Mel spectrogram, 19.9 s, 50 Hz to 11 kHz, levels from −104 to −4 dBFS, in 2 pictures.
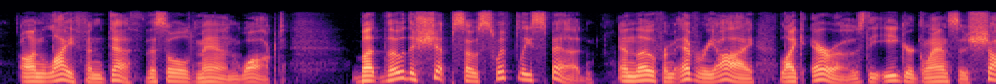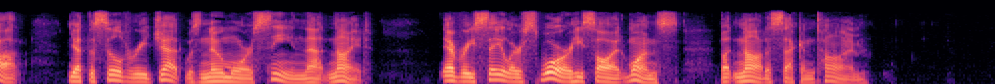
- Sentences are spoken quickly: No, average, 145 wpm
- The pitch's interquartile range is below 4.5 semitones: No, average, 5.0 semitones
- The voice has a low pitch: Yes, low, 125 Hz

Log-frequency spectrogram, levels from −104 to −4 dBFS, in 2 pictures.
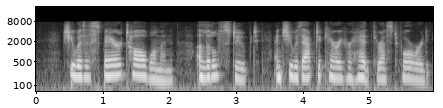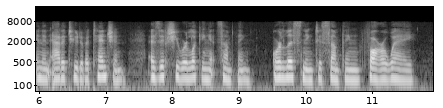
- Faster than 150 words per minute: Yes, average, 185 wpm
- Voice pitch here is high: No, medium, 160 Hz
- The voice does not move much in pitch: No, average, 3.0 semitones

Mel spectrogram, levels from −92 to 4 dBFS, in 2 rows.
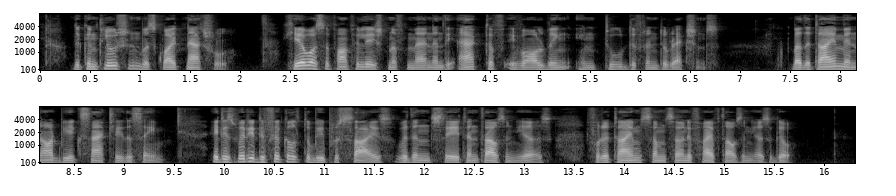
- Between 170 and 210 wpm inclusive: Yes, average, 175 wpm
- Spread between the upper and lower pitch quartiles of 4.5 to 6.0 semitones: No, average, 2.9 semitones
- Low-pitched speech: Yes, low, 115 Hz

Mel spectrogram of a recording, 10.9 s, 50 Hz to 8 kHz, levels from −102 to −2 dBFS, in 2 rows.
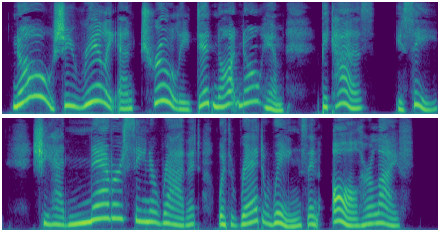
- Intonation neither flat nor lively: No, wide, 7.2 semitones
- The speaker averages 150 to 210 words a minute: No, slow, 135 wpm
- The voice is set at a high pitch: Yes, high, 245 Hz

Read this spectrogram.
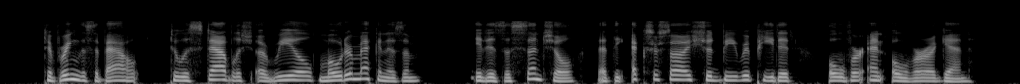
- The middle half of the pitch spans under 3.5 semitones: No, average, 4.3 semitones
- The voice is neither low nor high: Yes, medium, 175 Hz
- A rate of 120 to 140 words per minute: Yes, slow, 135 wpm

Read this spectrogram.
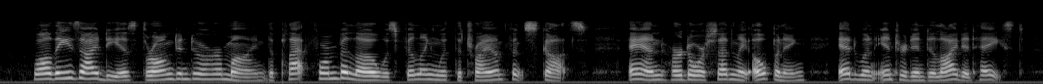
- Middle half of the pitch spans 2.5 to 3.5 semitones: No, average, 4.2 semitones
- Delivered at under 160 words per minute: Yes, average, 150 wpm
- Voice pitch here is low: No, high, 210 Hz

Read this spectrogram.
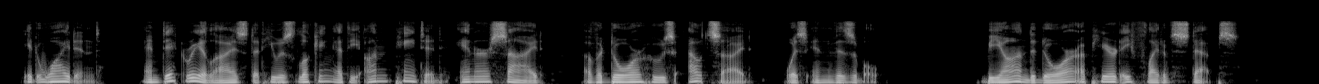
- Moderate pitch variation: Yes, average, 4.3 semitones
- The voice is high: No, low, 105 Hz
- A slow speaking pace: Yes, slow, 130 wpm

